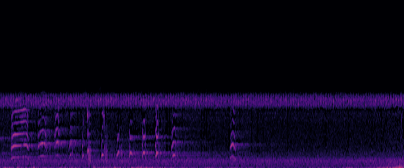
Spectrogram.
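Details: White-tailed eagles from a nest-camera site in Woziwoda forest district: a burst of rapid, high yelping notes for about three seconds, one more slurred cry after a pause, then quiet hiss and a closing thump.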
